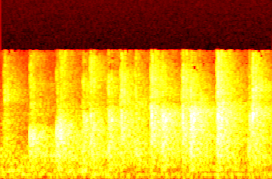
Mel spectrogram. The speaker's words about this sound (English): That's a couple claps. Thank you for those few claps.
